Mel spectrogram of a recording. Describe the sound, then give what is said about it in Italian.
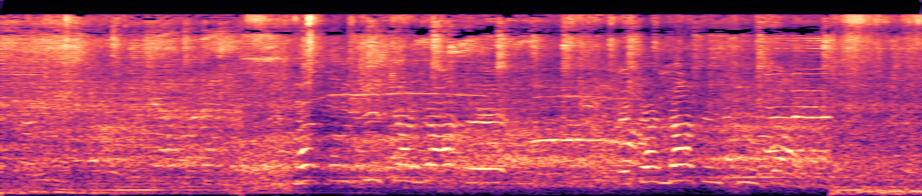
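A crowd of agitated Pisa football fans shouts and jeers at journalists following Spezia, overlapping in a loud, continuous hubbub with occasional sharper yells rising above the din. “tifosi del Pisa si arrabbiano con i giornalisti al seguito dello spezzo.”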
